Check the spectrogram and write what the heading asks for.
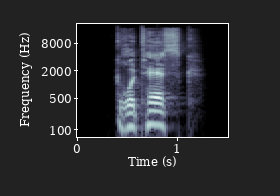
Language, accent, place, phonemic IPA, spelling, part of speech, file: German, Germany, Berlin, /ɡʁoˈtɛsk/, grotesk, adjective, De-grotesk.ogg
- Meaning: grotesque; bizarre; zany; farcical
